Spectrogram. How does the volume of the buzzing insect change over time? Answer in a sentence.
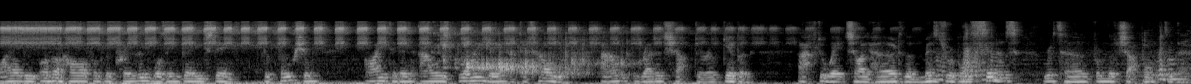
The loudness of the buzzing insect goes down, then up.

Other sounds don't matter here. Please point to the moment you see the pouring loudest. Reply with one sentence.
The volume of the pouring peaks at 5 seconds.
